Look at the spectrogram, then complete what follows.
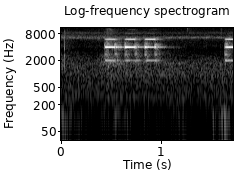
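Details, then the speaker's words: Hybrid solar inverter PS-3K-24V on 24 V test supply, output 228 V, under repair for failed inverter section: short high-pitched repeating double beeps, error 01 alarm because no cooling fan connected yet. "01นะครับ01ก็คือพัดลมนะครับยังไม่มีพัดลมเดี๋ยวหาพัดลมมาเสียบก่อนนะครับ"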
